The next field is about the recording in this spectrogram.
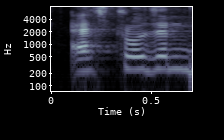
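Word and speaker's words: oestrogen: और female sex hormone ओएस्ट्रोजेन एस्ट्रोजन बोलते हैं वैसे तो साइलेंट होता है तो और प्रोजेस्ट्रोन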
